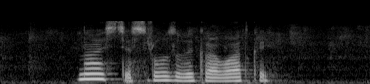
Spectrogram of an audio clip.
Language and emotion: Russian, sad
